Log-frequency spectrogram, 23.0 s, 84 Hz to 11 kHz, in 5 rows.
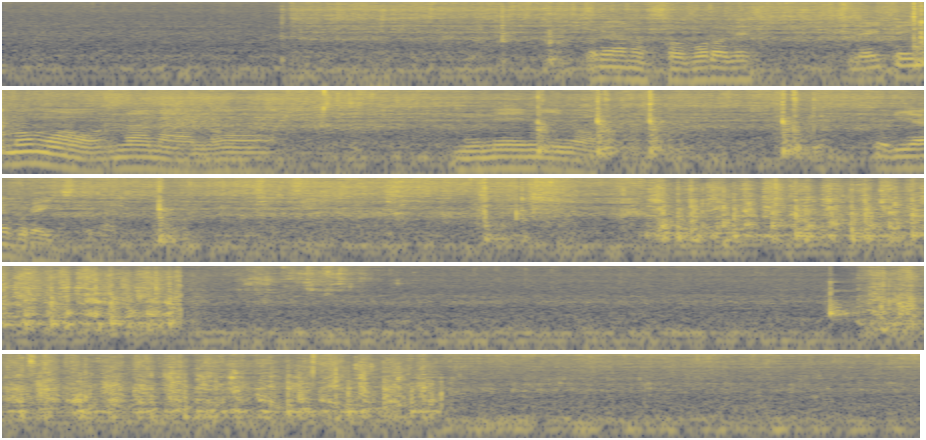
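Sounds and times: steady cooking noise: 0.0s - 23.0s
whisk scraping and rattling in pan: 10.5s - 14.8s, 18.0s - 20.8s.

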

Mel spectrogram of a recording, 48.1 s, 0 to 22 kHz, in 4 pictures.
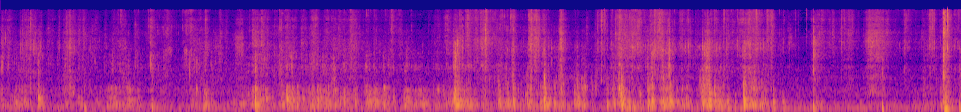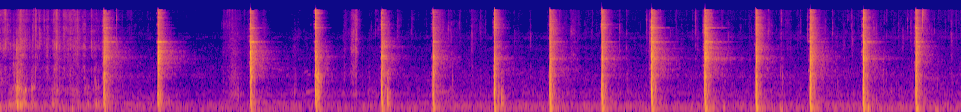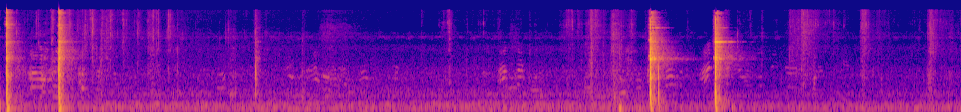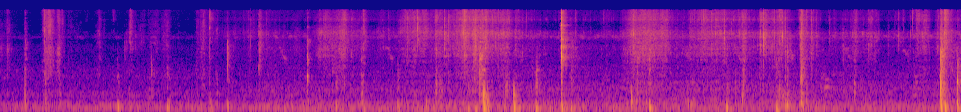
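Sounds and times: bar striking earth and stones: 0.1s - 10.4s, 11.6s - 25.0s, 31.6s - 33.3s, 39.8s - 44.2s, 45.2s - 48.0s.

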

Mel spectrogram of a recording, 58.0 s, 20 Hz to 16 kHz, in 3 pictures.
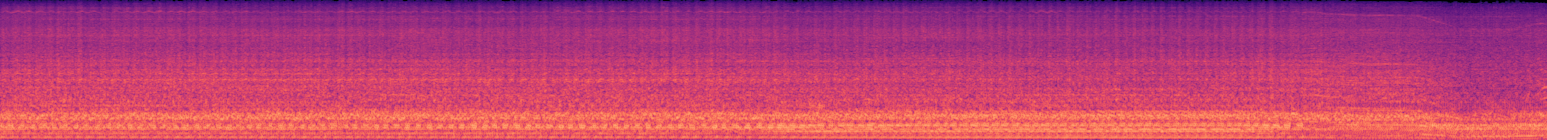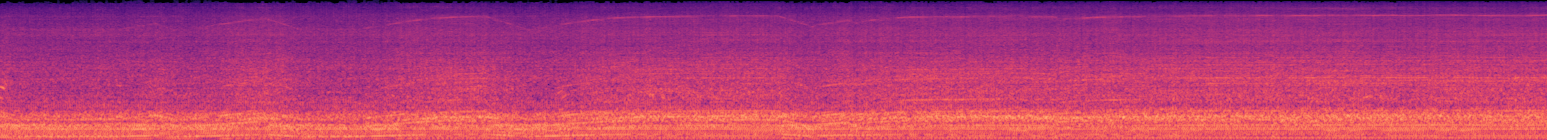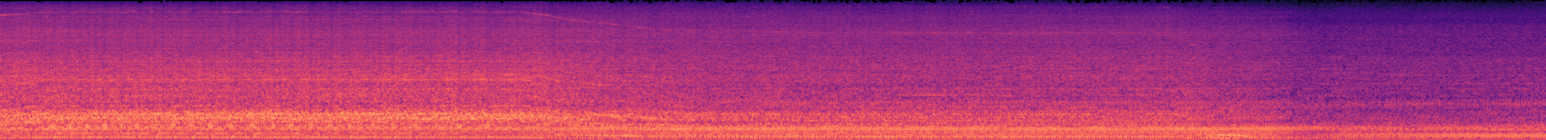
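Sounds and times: engine revving: 0.0s - 58.0s.

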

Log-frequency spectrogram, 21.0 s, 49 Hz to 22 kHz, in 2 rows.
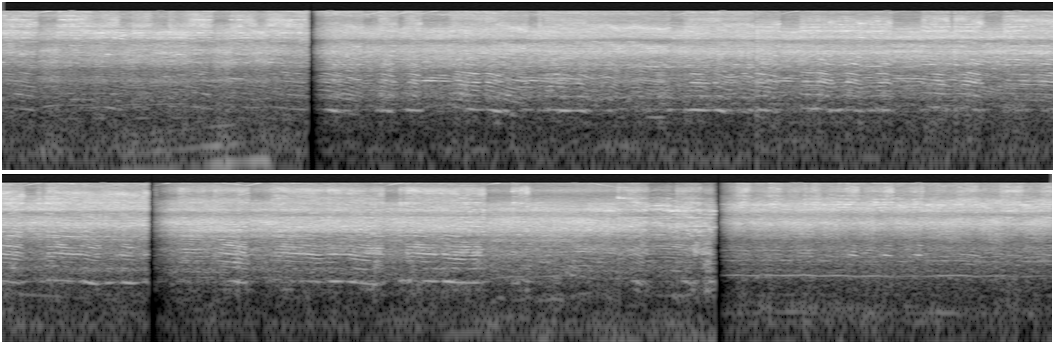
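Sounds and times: angle grinder grinding metal: 0.0s - 21.0s.

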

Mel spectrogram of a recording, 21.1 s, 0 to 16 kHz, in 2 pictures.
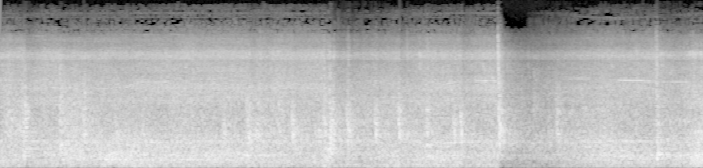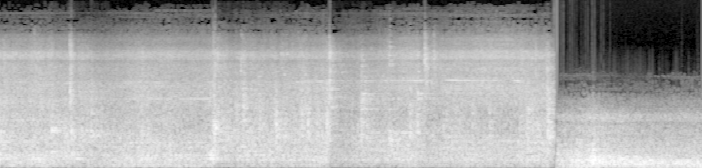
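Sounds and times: high metal squeal: 8.6s - 11.0s, 16.3s - 18.7s.

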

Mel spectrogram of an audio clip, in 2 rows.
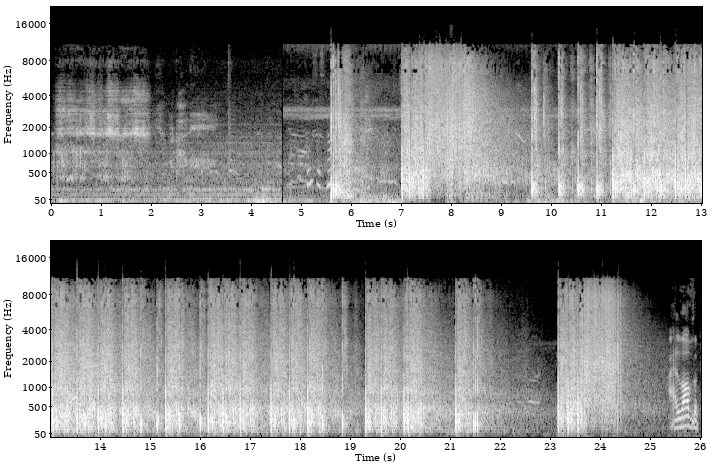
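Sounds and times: fireworks bangs and crackle: 5.5s - 25.3s.

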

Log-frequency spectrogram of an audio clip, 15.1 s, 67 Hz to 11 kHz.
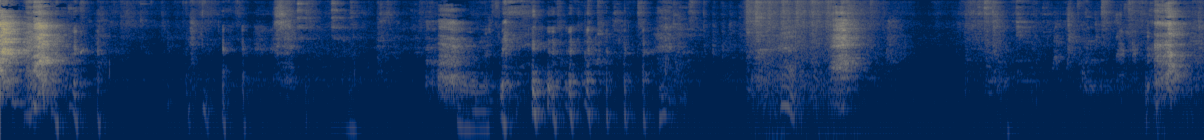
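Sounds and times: man laughing: 6.2s - 8.5s.

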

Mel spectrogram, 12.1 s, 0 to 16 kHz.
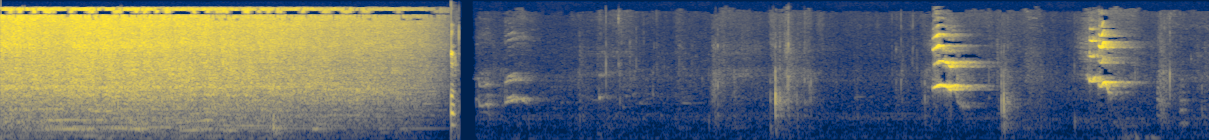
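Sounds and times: puppy yipping: 4.8s - 6.1s, 9.3s - 10.0s, 10.8s - 12.0s.

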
